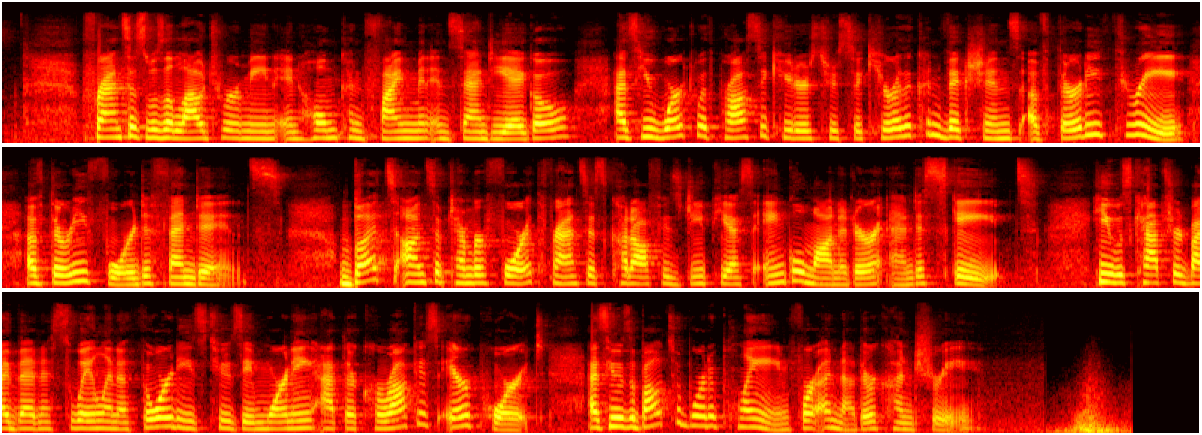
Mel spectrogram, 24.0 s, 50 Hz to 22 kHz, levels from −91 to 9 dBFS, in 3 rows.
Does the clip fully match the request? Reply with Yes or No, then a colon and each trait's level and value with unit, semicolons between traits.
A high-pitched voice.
Yes: high, 205 Hz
